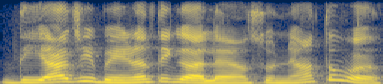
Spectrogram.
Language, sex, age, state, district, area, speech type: Sindhi, female, 18-30, Maharashtra, Thane, urban, spontaneous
